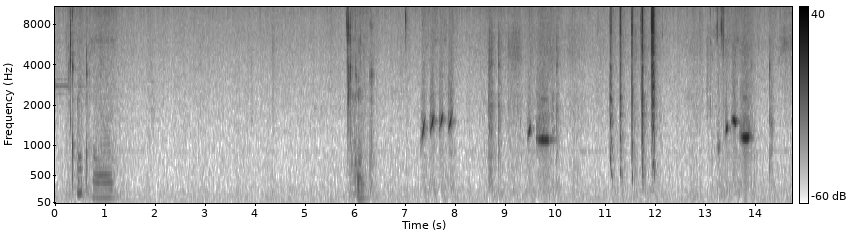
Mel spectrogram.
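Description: A cockatiel gives a few short, clear whistled notes amid sharp taps and clicks.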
